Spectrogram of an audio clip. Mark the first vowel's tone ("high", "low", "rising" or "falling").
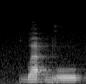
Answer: high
